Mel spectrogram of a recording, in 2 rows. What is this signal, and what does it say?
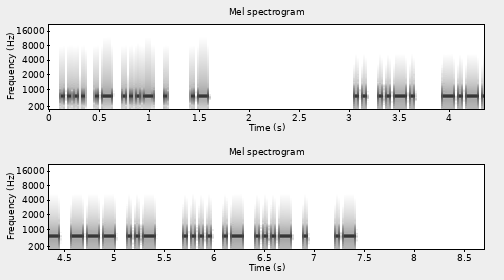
Morse code, heard as a keyed tone, about 37 wpm, 700 Hz. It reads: HAVE A IF YOU HAVE A
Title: Speed-Racing - Sets of 4 Words 30wpm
